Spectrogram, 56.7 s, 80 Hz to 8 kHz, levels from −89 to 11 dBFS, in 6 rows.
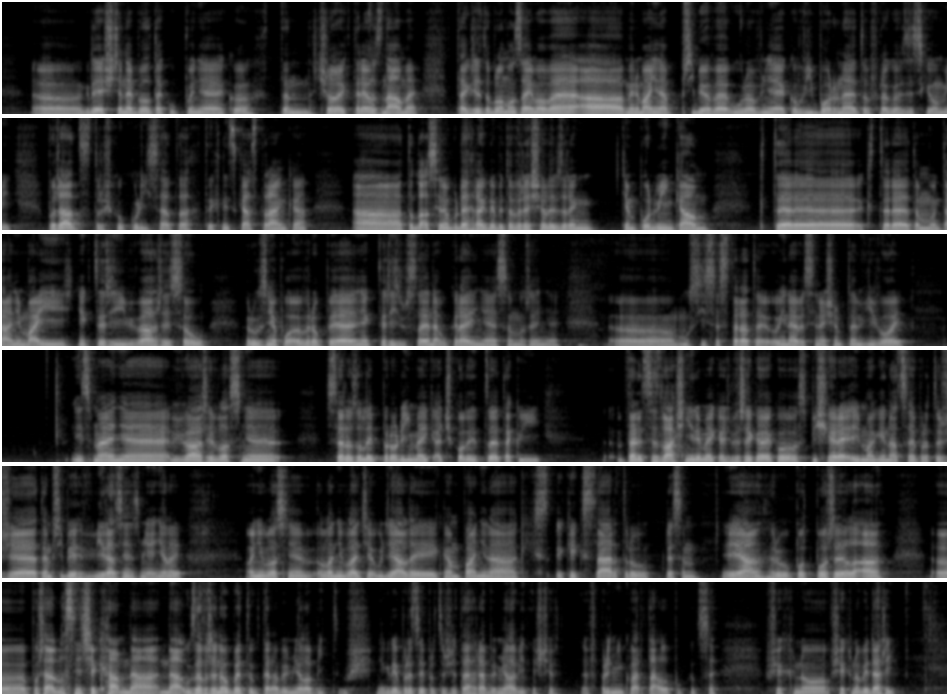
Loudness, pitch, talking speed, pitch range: -33 LUFS, 130 Hz, 150 wpm, 125-140 Hz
